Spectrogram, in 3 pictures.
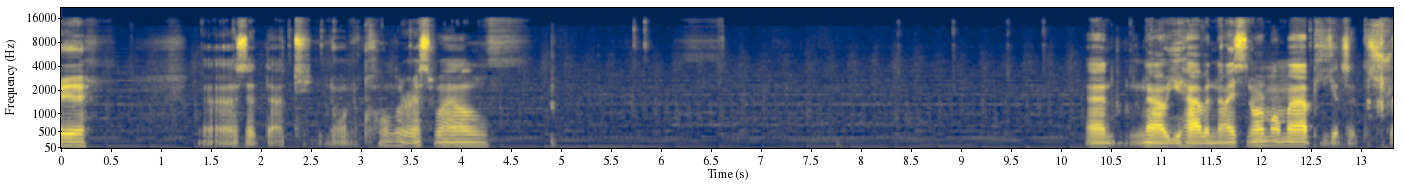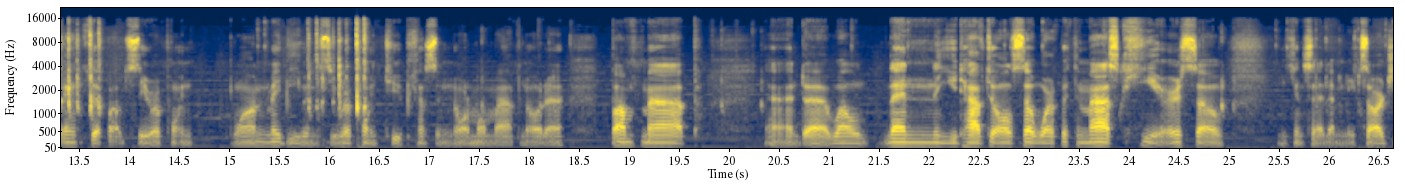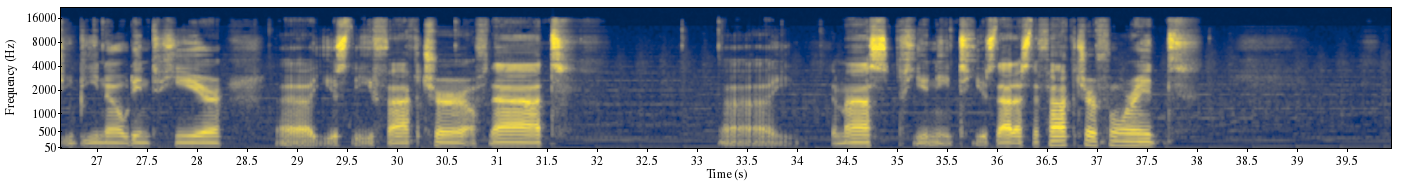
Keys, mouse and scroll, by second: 1.4 click, 2.3 click, 2.6-5.0 drag, 8.9 middle click, 9.5 middle click, 10.7 shift+drag, 11.1 middle click, 11.8 middle click, 12.5-14.2 middle drag, 15.3-16.8 middle drag, 17.9 shift+middle drag, 18.4-19.9 middle drag, 20.1 shift+middle drag, 20.7 middle click, 21.2 click, 22.7 click, 23.7 click, 24.5 middle click, 24.9 shift+a, 27.4-27.7 drag, 28.5 click, 29.8-30.7 drag, 33.1 click, 34.0 click, 34.7 click, 35.7-37.0 drag.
